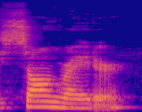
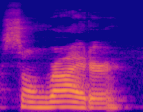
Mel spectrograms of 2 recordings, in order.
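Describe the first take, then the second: First: The stress falls on the usual syllable. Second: The stress falls on an unusual syllable. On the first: The speaker calls it right. "invece di songwriter" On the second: The speaker calls it wrong. "mette l'accento della parola dalla parte sbagliata"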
